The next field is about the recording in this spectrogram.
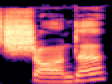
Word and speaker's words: Sandhya: I feel like we could do an entire episode just on names, but my name is pronounced Sandhya and it's spelled S A N D H Y A.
